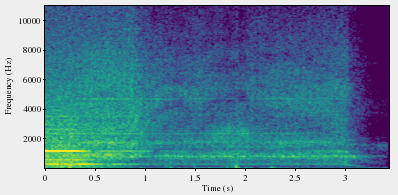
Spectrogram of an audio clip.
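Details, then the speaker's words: Hair dryer on second speed after the loose fan impeller was reseated on its shaft with glue, a steady even motor hum with no scraping, then a smooth wind-down; now runs normally. "всё на второй скорости никаких задиров нету всё работает отлично"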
